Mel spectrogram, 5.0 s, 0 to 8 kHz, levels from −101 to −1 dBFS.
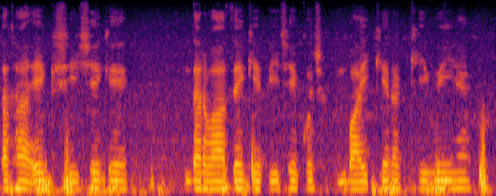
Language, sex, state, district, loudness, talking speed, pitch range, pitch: Hindi, male, Uttar Pradesh, Lalitpur, -19 LUFS, 145 wpm, 115-125 Hz, 120 Hz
